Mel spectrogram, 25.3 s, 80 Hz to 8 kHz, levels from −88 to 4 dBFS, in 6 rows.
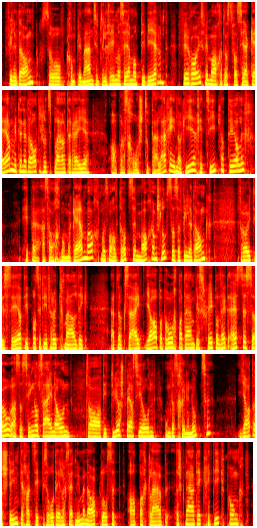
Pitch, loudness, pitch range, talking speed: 145 Hz, -18 LUFS, 130-165 Hz, 225 wpm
